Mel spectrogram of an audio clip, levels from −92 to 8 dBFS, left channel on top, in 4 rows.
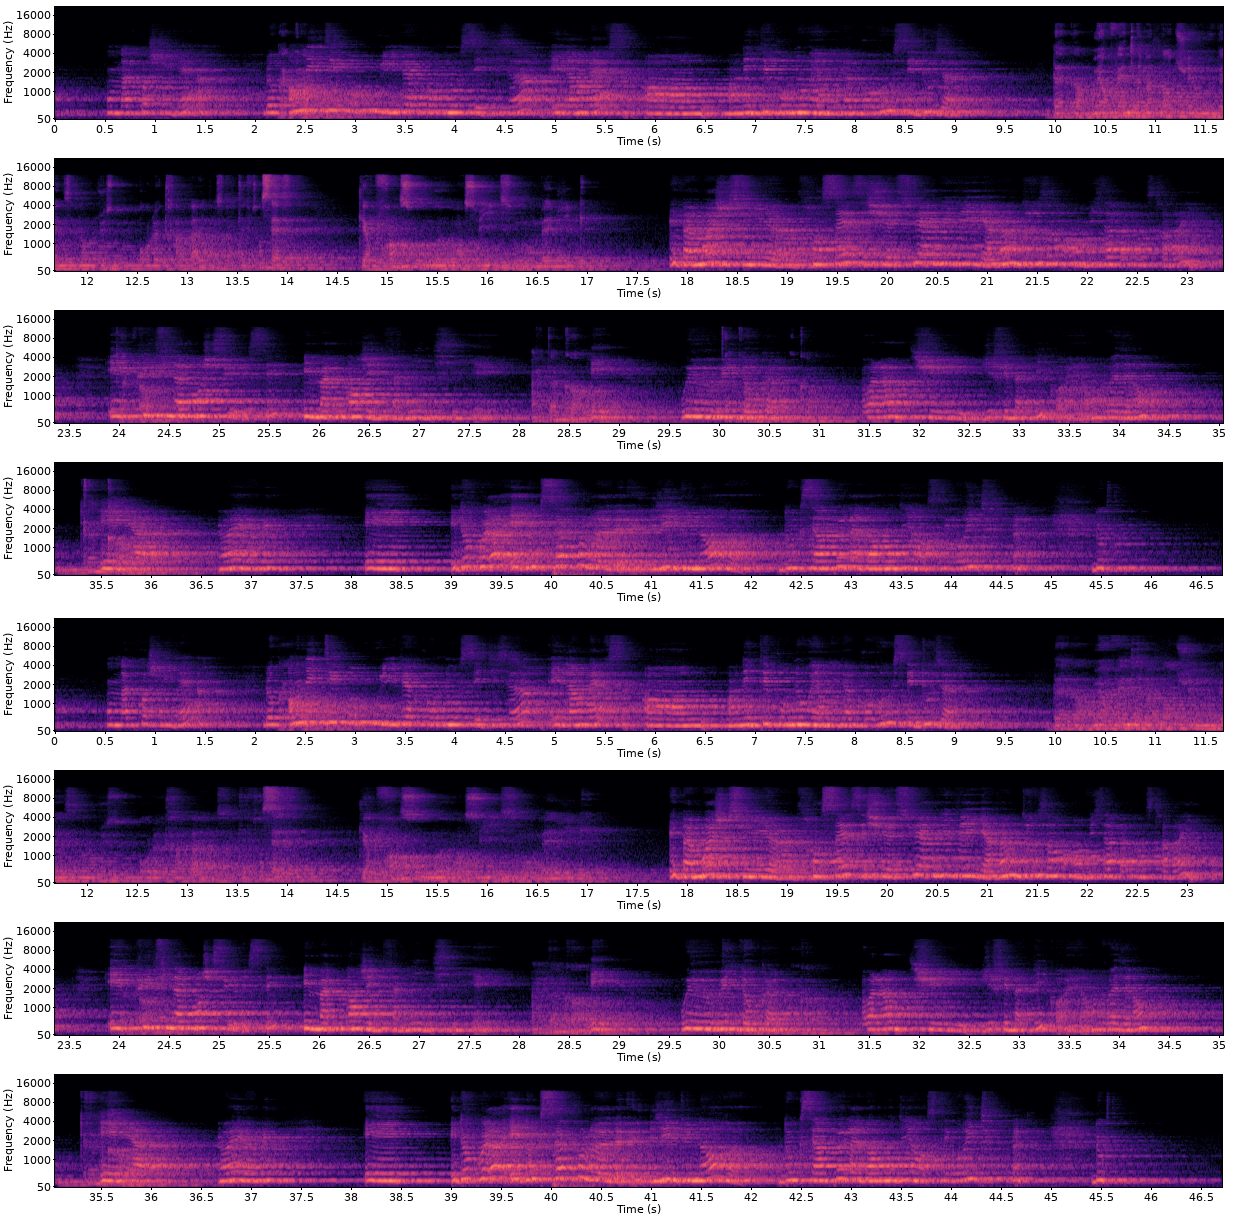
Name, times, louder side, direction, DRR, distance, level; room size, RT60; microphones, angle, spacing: voice 1, 0.5-1.6 2.1-9.1 17.8-23.2 23.9-27.8 28.7-29.0 29.6-30.6 31.4-34.4 35.5-36.2 36.7-37.6 38.1-38.6 39.0-42.0 42.3-45.6, right 1 dB, 20° right, -1 dB, 0.4 m, -27 dB
voice 2, 2.2-2.6 9.9-12.3 12.5-14.4 14.7-16.9 24.0-24.4 28.1-28.8 30.1-30.4 30.7-31.0 35.0-35.8, left 1 dB, 70° left, -3 dB, 1.4 m, -37 dB
12.5 x 4.9 x 3.5 m, 2.8 s
head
